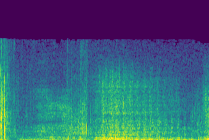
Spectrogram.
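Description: A large dinosaur roars.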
